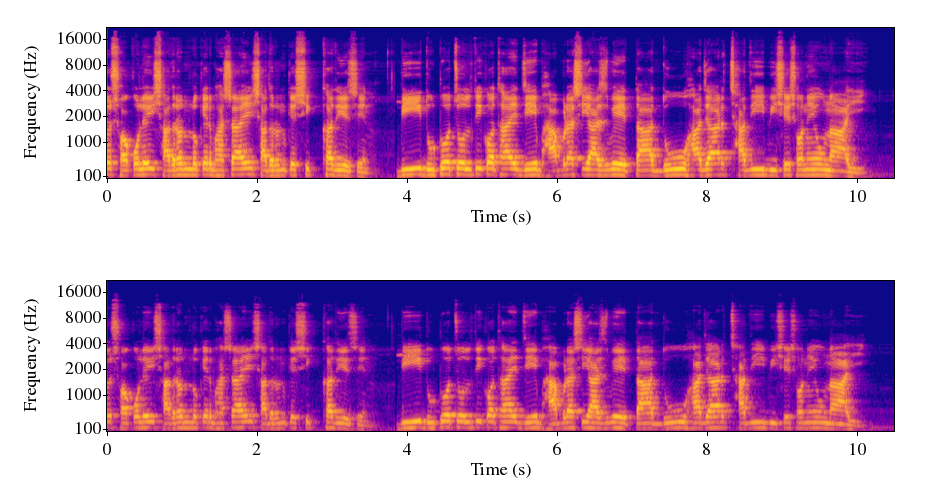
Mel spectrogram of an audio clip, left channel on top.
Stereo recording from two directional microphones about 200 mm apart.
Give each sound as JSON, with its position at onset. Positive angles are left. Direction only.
{"t": 0.0, "sound": "speech", "side_deg": 50}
